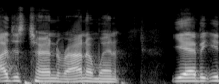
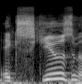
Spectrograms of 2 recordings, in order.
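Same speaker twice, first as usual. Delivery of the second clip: put-on brash, entitled, loud, obnoxious calling voice, pitched up; 6 semitones higher than usual. Retelling someone on a flight calling the male attendant over, imitating a loud, obnoxious voice. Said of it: "like so loudly and obnoxiously".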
